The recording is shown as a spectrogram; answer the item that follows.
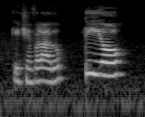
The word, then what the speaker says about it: tío: Mas se escreve com T, de tio, né? Só que em espanhol, nós vamos falar sempre tate, ti, toto, ok?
